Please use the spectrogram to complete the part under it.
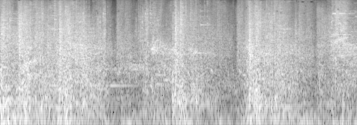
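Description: Game spells whoosh and crackle in a fight.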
